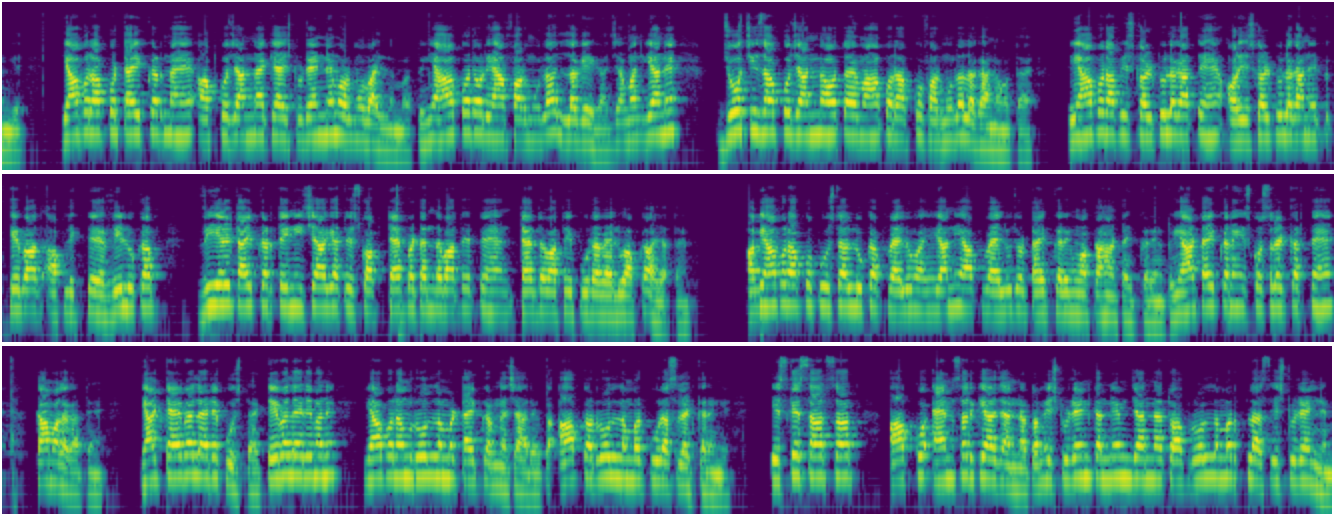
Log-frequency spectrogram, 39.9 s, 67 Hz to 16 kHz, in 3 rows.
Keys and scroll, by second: 11.7 =, 13.2 v, 13.6 l, 26.6 ,.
